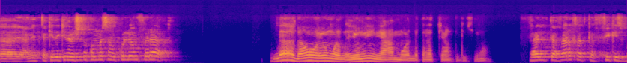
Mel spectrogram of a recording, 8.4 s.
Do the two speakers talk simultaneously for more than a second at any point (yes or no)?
no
